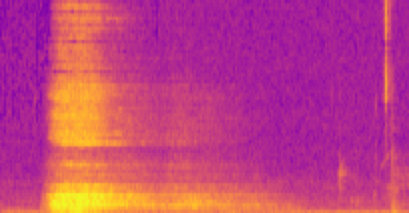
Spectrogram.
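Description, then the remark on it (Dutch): A single slow, breathy exhale through the mouth over a count of six, soft, starting with a rush of air and gradually fading away over a few seconds, followed by a couple of faint clicks. “En adem door je mond in zes tellen uit.”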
